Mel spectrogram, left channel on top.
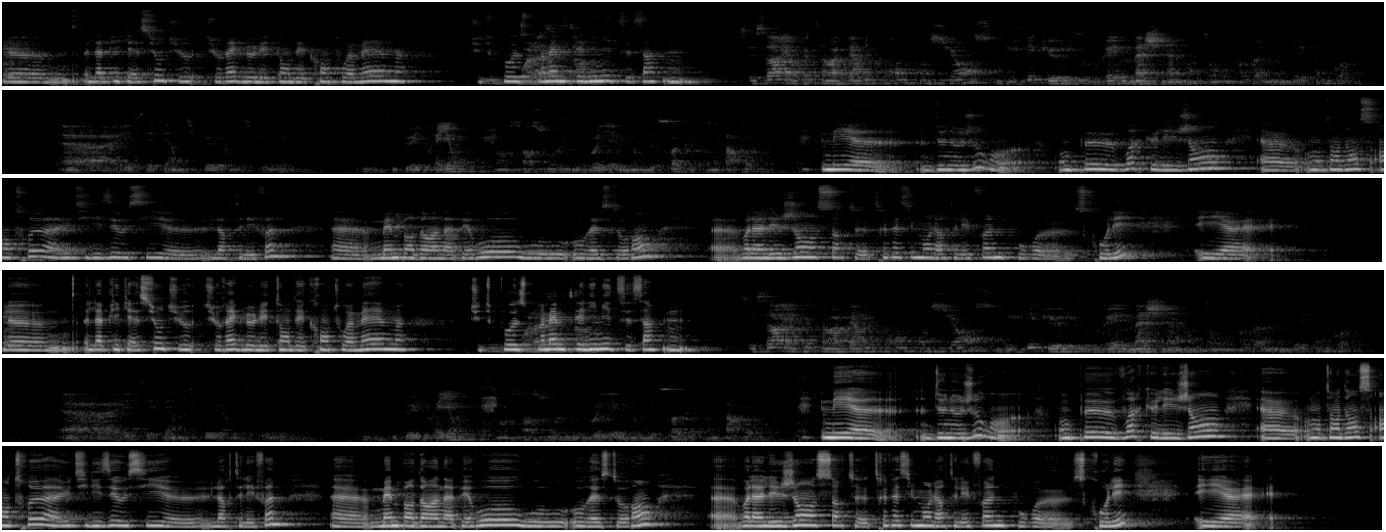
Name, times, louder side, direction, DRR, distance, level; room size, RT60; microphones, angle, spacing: voice 1, 0.0-4.1 4.7-6.9 21.8-24.0 24.4-30.5 30.9-34.3 34.7-40.4, right 4 dB, 75° right, 12 dB, 0.4 m, -28 dB
voice 2, 4.8-5.9 7.4-13.5 14.4-16.8 17.4-18.4 18.7-21.3 31.6-31.7, left 1 dB, 50° left, -1 dB, 1.6 m, -49 dB
12.0 x 5.3 x 3.5 m, 1.4 s
head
